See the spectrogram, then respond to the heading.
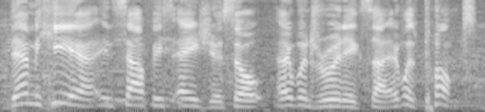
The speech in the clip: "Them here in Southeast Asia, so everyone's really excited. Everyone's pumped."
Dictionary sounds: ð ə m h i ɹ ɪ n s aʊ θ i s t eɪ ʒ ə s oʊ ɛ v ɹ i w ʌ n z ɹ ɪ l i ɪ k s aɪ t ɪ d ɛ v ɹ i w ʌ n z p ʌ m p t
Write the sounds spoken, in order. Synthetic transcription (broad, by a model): ð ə m h i ɹ ɪ n s aʊ θ i s t eɪ ʒ ə s oʊ ɛ v ɹ i w ʌ n z ɹ ɪ l i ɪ k s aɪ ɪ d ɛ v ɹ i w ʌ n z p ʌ m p t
